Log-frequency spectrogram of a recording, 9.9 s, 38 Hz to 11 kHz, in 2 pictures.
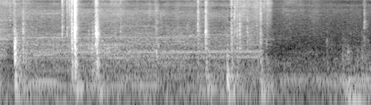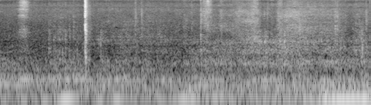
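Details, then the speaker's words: Three-year-old Tesla Model 3 driving after the service centre replaced worn upper control arms that had squeaked loudly for 5,500 km: slow rolling rumble with a few light clicks as the wheel turns, no squeal; steering and front suspension now quiet. "Ein Träumchen. Wie ihr hört, hört ihr nichts mehr. 5.500 Kilometer hat uns das jetzt begleitet und das war wirklich laut. Unglaublich. Und jetzt schnurrt er wieder dahin."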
